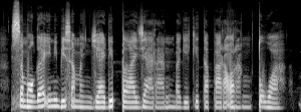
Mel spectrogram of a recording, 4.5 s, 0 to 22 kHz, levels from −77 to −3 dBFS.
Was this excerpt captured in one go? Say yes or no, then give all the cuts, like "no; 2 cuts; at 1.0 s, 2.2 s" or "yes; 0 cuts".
yes; 0 cuts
